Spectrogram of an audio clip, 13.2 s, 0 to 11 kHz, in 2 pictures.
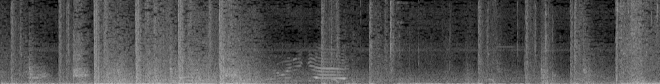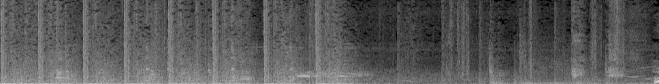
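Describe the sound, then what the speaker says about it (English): Gunfire in a PS4 shooter, with rapid bursts of loud close shots and shotgun-like blasts, some scattered pops and thuds between volleys, continuing throughout. "Who the heck is still shooting me?"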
